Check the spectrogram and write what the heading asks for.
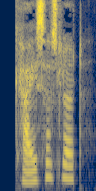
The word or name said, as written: kejserslot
